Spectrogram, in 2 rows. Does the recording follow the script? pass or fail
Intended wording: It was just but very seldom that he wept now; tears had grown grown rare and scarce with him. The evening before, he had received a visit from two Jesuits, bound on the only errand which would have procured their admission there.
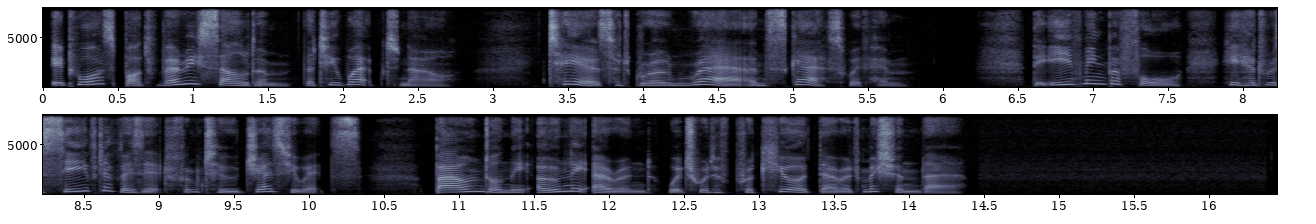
fail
